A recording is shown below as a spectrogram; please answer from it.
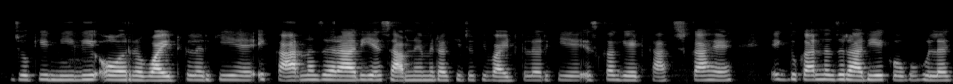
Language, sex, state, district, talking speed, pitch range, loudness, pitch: Hindi, female, Bihar, Jamui, 235 wpm, 195-215 Hz, -21 LUFS, 205 Hz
